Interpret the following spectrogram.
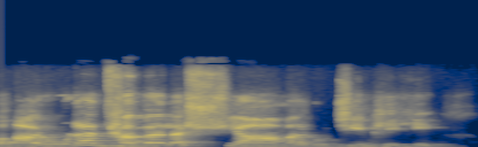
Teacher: The sh sound is doubling. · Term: dvitvam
